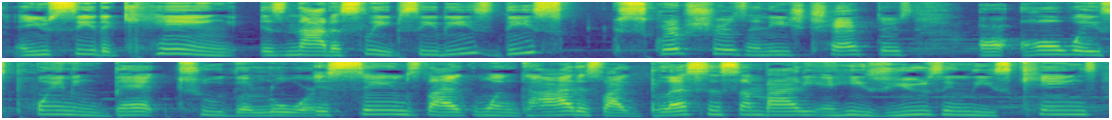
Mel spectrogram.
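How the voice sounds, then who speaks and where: A woman with a mid-pitched voice shares a prophetic message as an informal sermon. She talks conversationally and colloquially, addressing listeners directly as if chatting with them. Her storytelling is animated. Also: normal speed, faint music behind. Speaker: online preacher sharing a prophetic word.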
